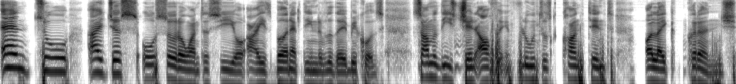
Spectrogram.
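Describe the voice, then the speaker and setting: A medium-pitched man with a South African accent, at a fairly slow pace, with very wide pitch swings. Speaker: YouTuber, internet commentator. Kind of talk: casual commentary video. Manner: halting, many fillers.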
